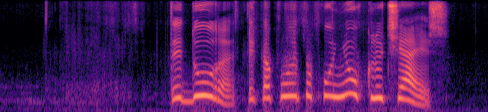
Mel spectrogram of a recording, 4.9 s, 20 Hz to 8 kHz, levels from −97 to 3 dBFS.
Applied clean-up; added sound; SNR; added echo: neural separator model SepFormer DNS4.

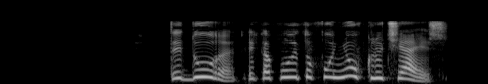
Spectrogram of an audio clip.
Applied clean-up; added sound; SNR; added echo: neural mask model Resemble Enhance denoiser.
